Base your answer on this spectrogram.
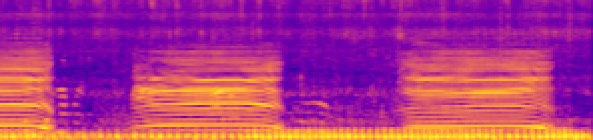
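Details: Cattle (sapi lembu) being herded, dozens of animals: two long, loud harmonic moos, each sliding slightly downward at the end, over a steady low rumbling background.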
